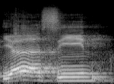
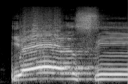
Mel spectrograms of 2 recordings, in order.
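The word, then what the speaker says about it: يس: Lah sinnya harus panjang sepanjang 3 alif. Kita praktekkan. Yasin. Tidak boleh Yasin, tidak boleh. Maka harus panjang Yasin.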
